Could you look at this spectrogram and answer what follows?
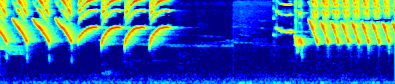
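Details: Canary song used as a prompt for other canaries to sing: a series of spaced curving whistled notes, a pause of about a second, then a rapid even trill.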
